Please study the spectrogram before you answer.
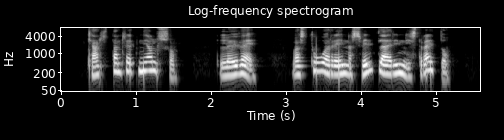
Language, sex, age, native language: Icelandic, female, 40-49, Icelandic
